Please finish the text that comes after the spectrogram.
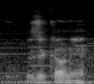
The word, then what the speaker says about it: zirconia: about that though okay that's like that mispronounced it's actually zirconia yeah zoconia yeah man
